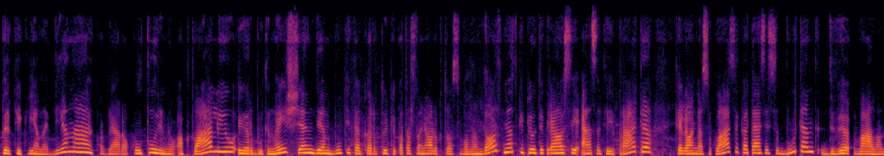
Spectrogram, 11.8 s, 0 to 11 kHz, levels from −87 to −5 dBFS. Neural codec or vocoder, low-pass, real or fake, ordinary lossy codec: codec, 16 kHz in and 24 kHz out, 1.1 kbps, FireRedTTS-2 codec; 9.9 kHz; fake; Opus, 24 kbps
